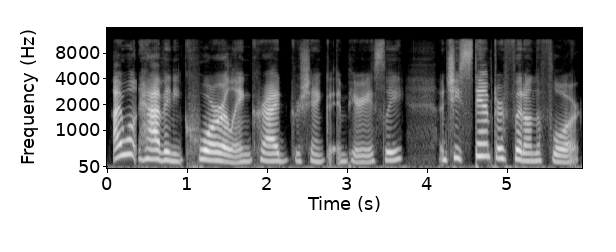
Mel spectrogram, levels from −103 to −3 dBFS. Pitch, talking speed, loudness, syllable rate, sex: 220 Hz, 160 wpm, -22 LUFS, 4.7 syllables/s, female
